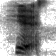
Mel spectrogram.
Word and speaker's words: His: node we go down into this bundle of hist right here it's pronounced his not his um i don't know the reason for that but that is how it's pronounced um so the bundle of hiss here is where it goes off of your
